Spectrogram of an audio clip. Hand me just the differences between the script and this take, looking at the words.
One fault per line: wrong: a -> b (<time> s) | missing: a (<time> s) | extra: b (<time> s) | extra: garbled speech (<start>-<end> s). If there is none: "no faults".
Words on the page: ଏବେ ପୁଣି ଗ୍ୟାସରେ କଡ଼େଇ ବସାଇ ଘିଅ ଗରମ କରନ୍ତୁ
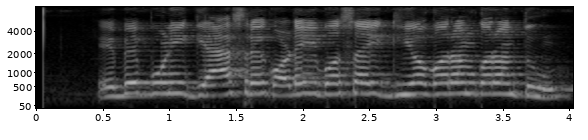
no faults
